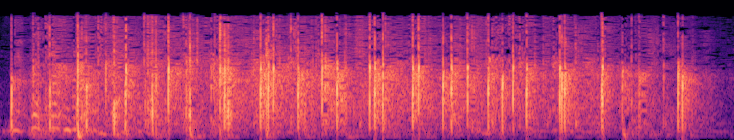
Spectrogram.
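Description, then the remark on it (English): People at a legislative committee meeting applaud, many hands clapping in a dense, steady patter that carries on for several seconds before tapering off at the end. “And so with that, Representative Green, I'll allow a little bit of applause.”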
